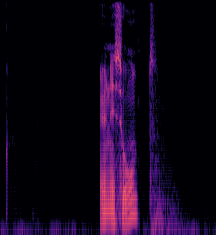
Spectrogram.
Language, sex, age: Norwegian, male, 18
